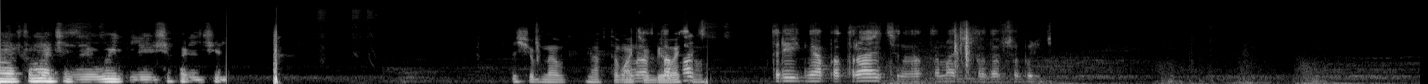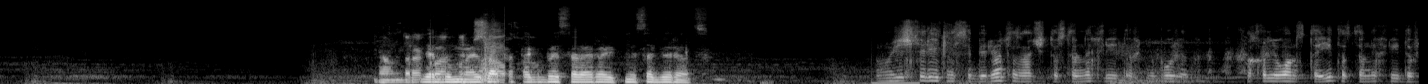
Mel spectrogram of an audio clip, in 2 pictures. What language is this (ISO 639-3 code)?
rus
